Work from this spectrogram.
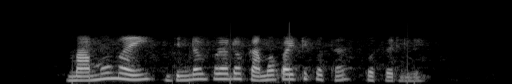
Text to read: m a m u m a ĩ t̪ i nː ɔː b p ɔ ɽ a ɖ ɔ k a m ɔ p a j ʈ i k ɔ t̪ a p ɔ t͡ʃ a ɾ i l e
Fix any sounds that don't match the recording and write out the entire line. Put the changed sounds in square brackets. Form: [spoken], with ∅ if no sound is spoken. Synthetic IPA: m a m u m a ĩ [d̪] i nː [ɔ] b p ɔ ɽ a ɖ ɔ k a m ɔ p a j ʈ i k ɔ [t̪ʰ] a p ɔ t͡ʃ a ɾ i l e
